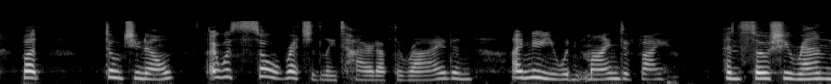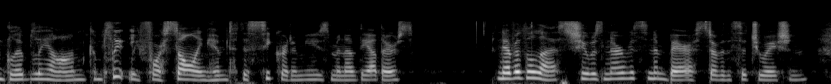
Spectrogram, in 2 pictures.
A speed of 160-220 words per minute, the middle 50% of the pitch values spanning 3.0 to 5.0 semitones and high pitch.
Yes: average, 165 wpm; average, 4.5 semitones; high, 240 Hz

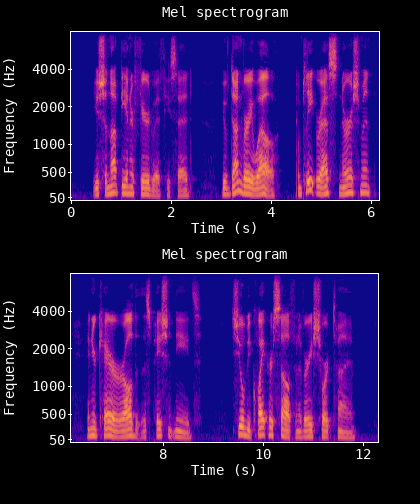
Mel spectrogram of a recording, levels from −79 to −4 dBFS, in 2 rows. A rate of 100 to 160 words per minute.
No: average, 170 wpm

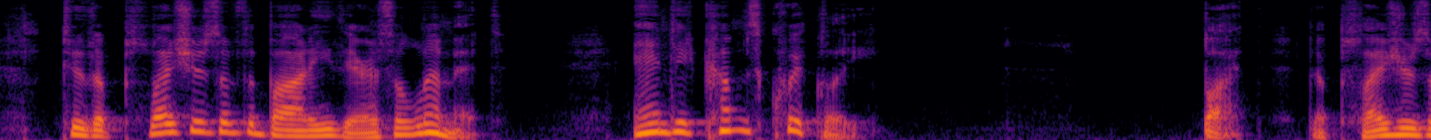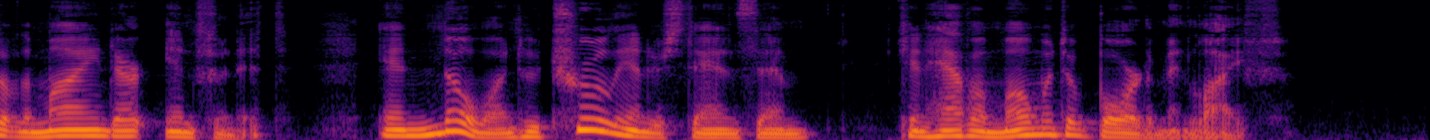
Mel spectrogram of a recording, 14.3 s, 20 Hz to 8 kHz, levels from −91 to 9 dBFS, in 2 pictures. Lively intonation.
Yes: wide, 8.6 semitones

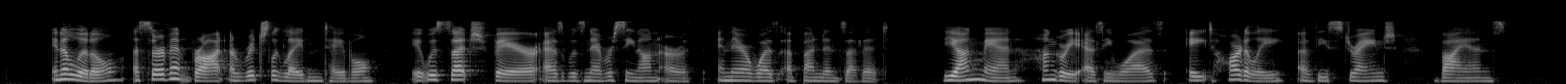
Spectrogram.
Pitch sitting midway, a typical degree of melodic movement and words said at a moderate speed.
Yes: medium, 170 Hz; average, 3.7 semitones; average, 150 wpm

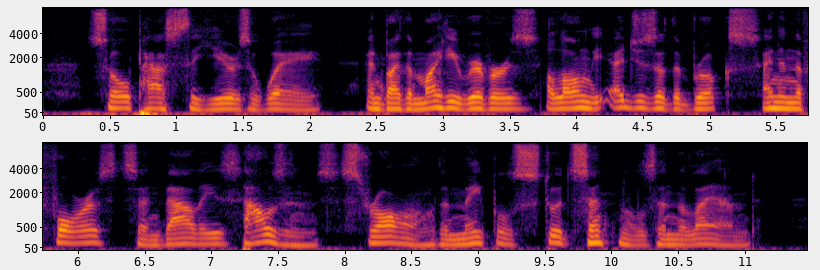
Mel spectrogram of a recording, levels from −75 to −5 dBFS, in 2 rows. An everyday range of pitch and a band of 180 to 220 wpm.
No: average, 3.4 semitones; average, 160 wpm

